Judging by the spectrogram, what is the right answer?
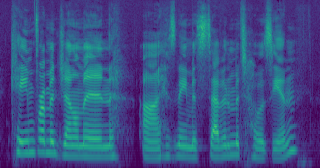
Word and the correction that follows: Sevan Matossian: uh, Sevan, actually, I think is how you pronounce it, Sevan Matossian.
